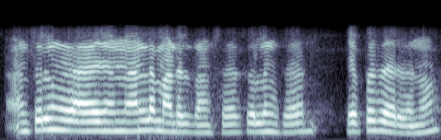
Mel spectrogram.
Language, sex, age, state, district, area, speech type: Tamil, male, 18-30, Tamil Nadu, Mayiladuthurai, urban, conversation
